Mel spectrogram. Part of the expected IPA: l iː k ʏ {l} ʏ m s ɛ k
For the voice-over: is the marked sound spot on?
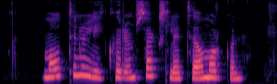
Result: no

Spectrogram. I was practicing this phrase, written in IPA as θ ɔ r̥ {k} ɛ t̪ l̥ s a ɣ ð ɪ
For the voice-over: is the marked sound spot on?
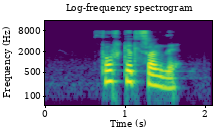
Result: no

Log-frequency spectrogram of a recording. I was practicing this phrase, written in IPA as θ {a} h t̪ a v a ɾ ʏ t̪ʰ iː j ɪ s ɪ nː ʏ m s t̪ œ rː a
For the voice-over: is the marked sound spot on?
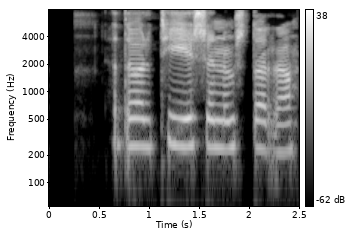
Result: no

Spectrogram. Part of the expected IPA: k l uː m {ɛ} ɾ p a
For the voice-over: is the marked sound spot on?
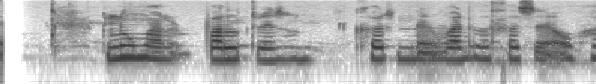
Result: no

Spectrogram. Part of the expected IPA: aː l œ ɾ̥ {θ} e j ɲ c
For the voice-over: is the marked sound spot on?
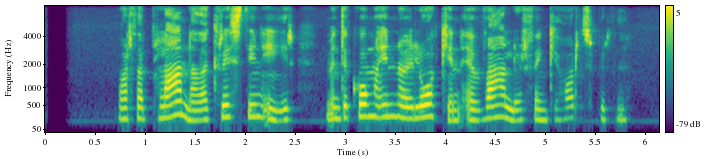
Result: no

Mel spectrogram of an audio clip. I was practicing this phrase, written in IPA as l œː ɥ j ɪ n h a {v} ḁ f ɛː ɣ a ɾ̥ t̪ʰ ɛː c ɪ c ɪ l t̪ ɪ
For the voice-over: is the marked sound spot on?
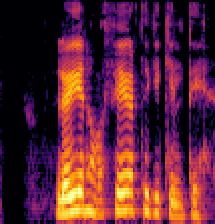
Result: yes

